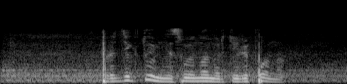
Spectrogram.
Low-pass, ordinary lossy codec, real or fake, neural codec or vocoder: 5.4 kHz; MP3, 24 kbps; real; none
